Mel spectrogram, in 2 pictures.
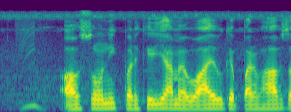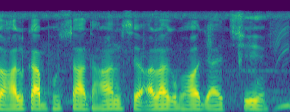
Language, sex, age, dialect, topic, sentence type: Maithili, male, 18-24, Southern/Standard, agriculture, statement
